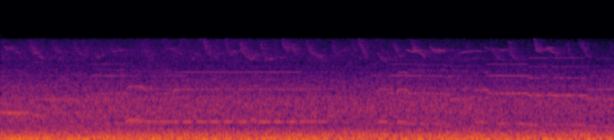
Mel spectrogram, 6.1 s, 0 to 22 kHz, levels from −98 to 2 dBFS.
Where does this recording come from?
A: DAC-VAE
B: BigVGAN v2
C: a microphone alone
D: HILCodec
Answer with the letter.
C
